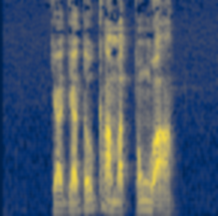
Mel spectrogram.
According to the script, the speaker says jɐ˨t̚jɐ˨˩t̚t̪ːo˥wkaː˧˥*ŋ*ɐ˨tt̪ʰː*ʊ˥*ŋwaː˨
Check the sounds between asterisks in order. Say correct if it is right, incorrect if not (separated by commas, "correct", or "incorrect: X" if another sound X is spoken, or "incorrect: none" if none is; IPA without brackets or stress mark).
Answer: incorrect: m, correct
